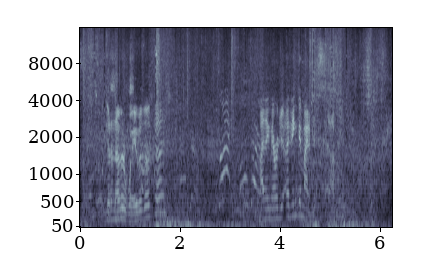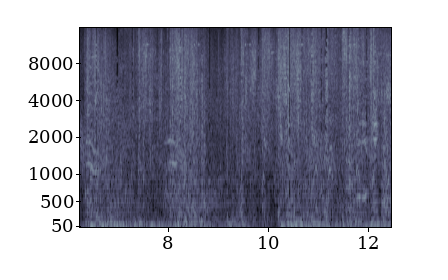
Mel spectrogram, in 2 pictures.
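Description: Weapons clash and thud in a fast fight.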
